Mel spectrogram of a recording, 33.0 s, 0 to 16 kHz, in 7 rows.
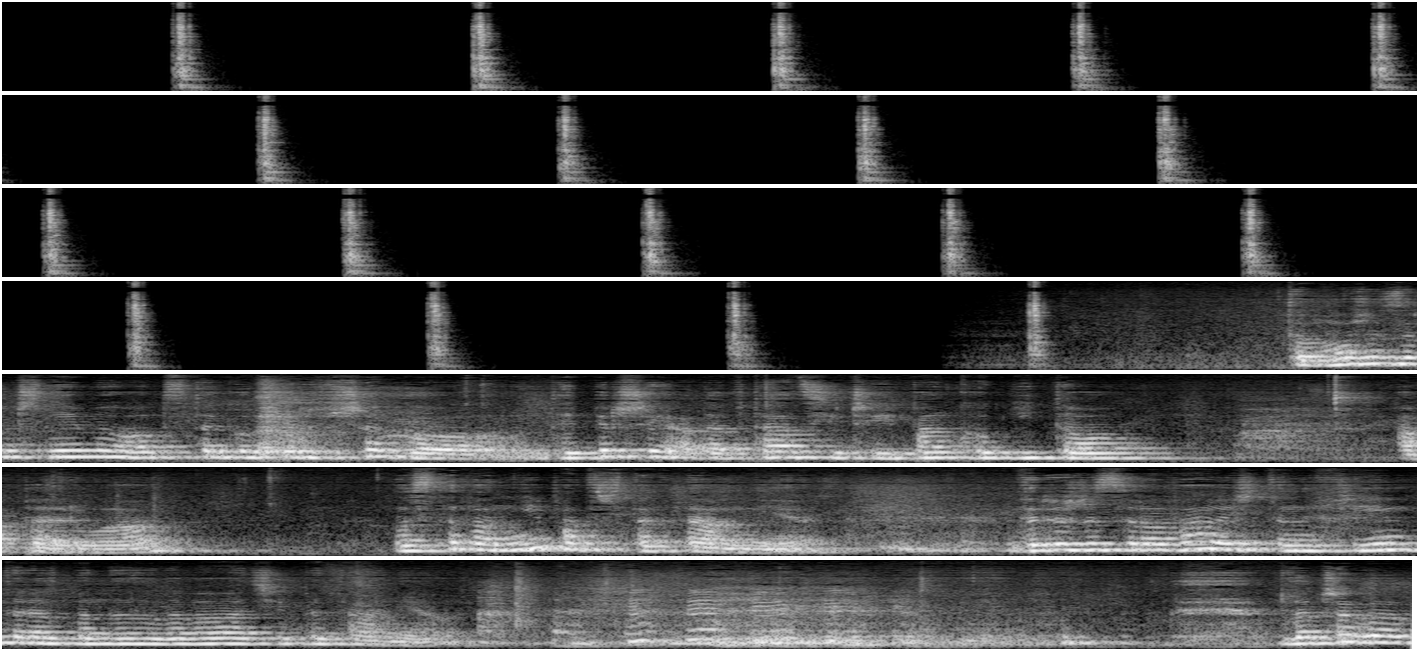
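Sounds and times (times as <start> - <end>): clock ticking: 1.6 - 1.8, 5.6 - 5.8, 7.6 - 7.8, 8.6 - 8.8, 9.6 - 9.8, 10.6 - 10.8, 11.6 - 11.8, 12.6 - 12.8, 13.6 - 13.8, 14.6 - 14.8, 15.6 - 15.8, 16.6 - 16.8.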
